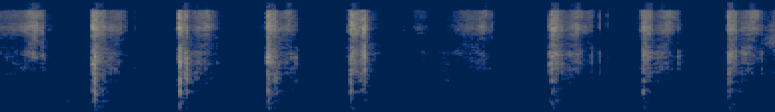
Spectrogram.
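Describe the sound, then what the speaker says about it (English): A tarot deck shuffled by hand at a reading, with a handful of crisp, papery slaps spaced roughly every half second, close up and moderately quiet, with no voices. "And someone to stop shuffling on that."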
